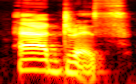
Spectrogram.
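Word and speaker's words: address: আমরা ডি ডি পেয়েছি দেখো আমরা দুইটা ডি পেয়েছি তাই একটা ডি এর উচ্চারণ করছি একটা ডি এর উচ্চারণ করছি না তো এডি অ্যাড আর ই এস S race অ্যাড্রেস অ্যাড্রেস চলো আমরা পরের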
